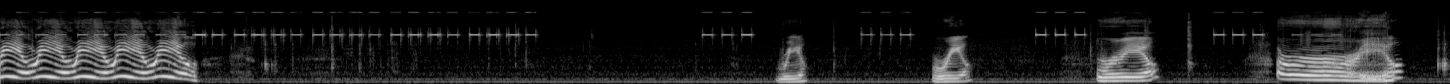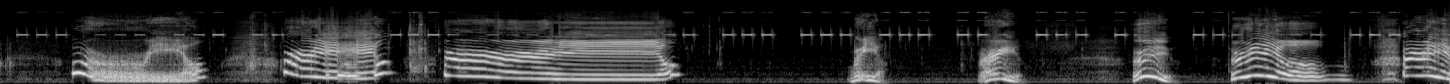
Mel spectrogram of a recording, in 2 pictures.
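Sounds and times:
man shouting: 0.0 - 2.0, 17.4 - 18.4, 19.0 - 21.3, 25.8 - 29.0
tester pen beeping: 1.9 - 5.4, 7.0 - 7.6, 8.6 - 9.2, 10.4 - 11.0, 12.1 - 12.7, 14.6 - 15.2, 15.8 - 19.0, 21.3 - 29.0.

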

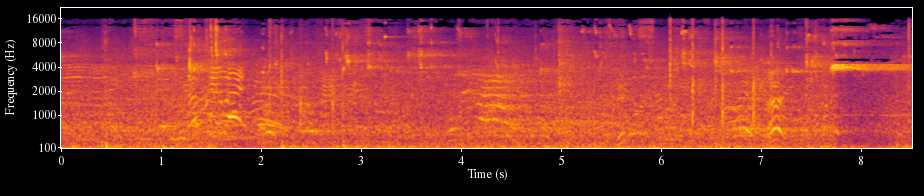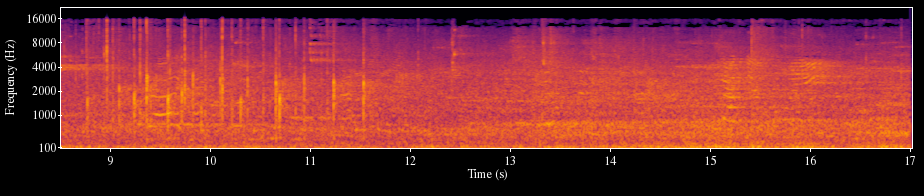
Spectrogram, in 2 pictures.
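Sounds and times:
sneakers squeaking: 0.0 - 9.0, 12.1 - 17.0
referee's whistle: 7.1 - 8.8.

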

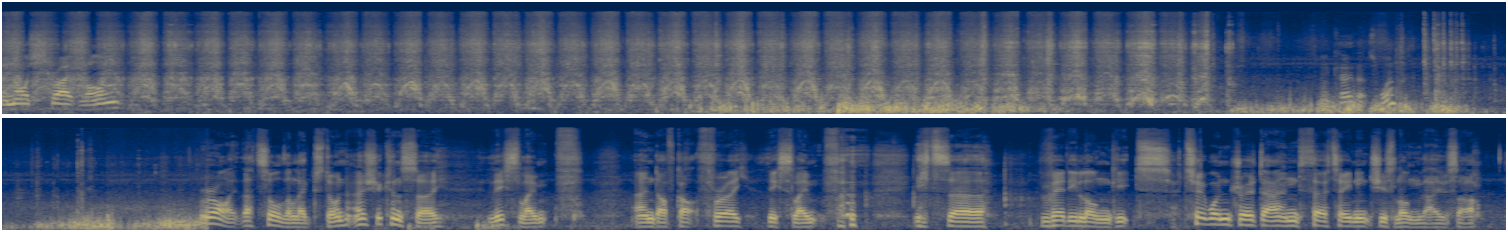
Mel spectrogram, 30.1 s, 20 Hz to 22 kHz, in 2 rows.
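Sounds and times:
handsaw cutting wood: 0.0 - 12.3.

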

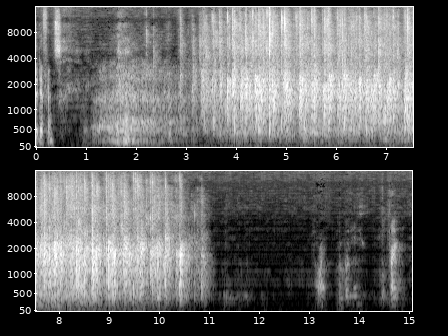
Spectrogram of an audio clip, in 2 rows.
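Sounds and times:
audience applauding: 1.6 - 11.0.

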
